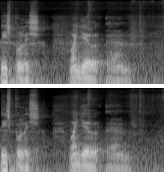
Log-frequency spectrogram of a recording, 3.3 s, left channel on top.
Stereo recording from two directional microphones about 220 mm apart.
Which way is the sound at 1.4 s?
25° left (ahead or behind).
